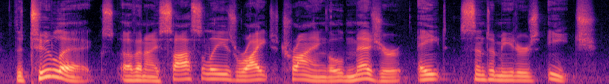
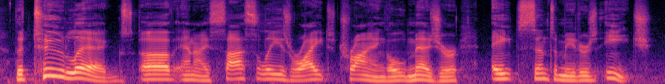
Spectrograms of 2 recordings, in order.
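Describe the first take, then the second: Both takes have the same delivery.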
